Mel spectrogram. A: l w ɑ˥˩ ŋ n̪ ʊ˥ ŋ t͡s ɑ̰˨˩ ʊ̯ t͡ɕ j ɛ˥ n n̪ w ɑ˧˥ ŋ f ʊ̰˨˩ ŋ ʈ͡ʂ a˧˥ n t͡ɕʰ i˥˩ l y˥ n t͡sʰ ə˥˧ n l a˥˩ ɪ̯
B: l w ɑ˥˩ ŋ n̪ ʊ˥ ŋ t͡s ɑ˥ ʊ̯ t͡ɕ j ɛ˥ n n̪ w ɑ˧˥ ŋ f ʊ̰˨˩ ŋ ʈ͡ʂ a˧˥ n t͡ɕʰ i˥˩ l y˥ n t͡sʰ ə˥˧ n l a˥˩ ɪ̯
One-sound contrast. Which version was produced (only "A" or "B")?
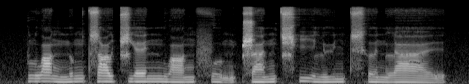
B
